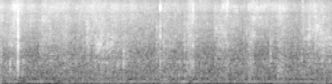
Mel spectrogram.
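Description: Onions, bell pepper and celery cooking in a darkening roux for New Orleans-style gumbo, giving a steady, soft sizzle with faint crackles and a low background hum.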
